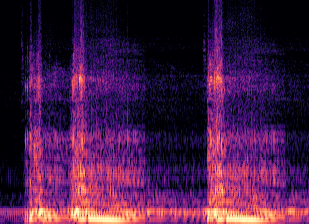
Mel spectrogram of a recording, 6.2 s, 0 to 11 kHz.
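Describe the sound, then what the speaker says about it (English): A straight-piped car engine, a Mazdaspeed6, is blipped to about 2000 rpm three times. Each rev is a loud, close, deep roar over a rumbling idle, with a crackling rise and fall. "I'll give it a 2K rev."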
